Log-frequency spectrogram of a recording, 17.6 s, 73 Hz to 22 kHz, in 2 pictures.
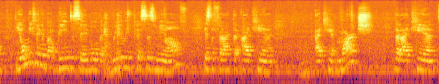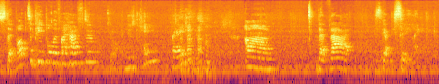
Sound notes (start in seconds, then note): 12.3 laughter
